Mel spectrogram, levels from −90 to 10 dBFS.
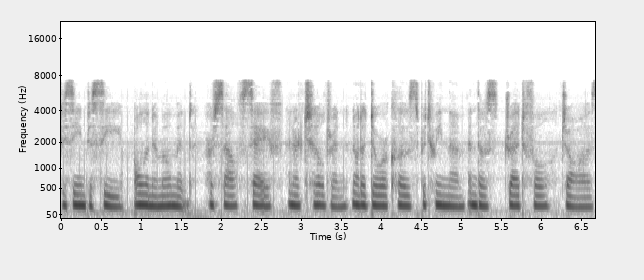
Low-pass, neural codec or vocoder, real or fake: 7.2 kHz; none; real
